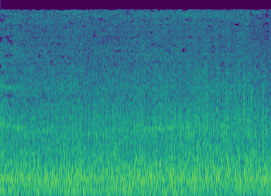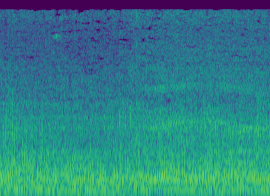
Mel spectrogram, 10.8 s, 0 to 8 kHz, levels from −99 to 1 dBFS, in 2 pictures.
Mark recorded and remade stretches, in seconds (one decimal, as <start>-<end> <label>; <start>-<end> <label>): 0.0-10.8 recorded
